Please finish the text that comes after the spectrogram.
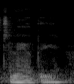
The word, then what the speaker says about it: Ctenanthe: But the C is silent. It's Ctenanthe.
